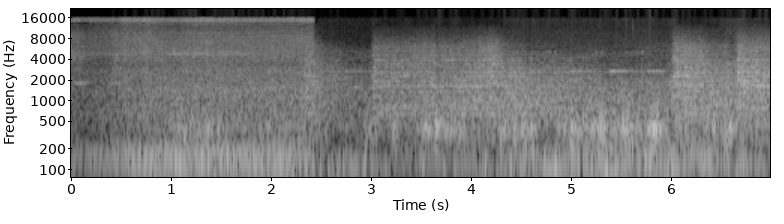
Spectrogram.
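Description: A train rumbles past in a steady, heavy rolling roar, with a low droning hum running under the first couple of seconds before the noise turns more ragged and clattering.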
